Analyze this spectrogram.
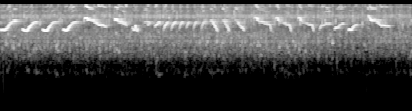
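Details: Oriental white-eye singing during water bathing therapy: fast, continuous high twittering of thin sliding notes, several per second in a busy chattering stream, over a steady hiss of water.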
